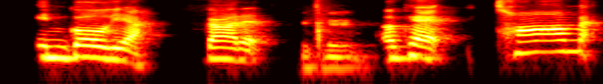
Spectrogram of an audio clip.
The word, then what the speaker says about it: Ingogia: too Tom I AP it's Sicilian so it's in goolia in goolia got it okay okay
